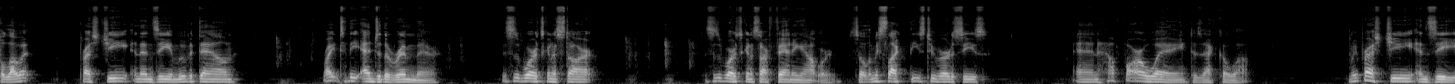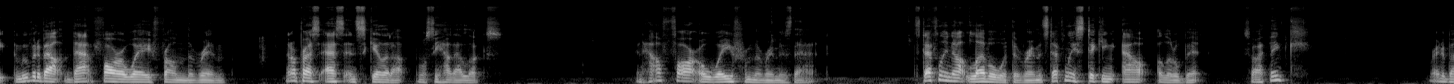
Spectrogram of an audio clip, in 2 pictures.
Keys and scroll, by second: 0.7 g, 1.0 z, 4.4 g, 4.6 z, 13.4 g, 13.6 z, 17.1 s, 27.3 s.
